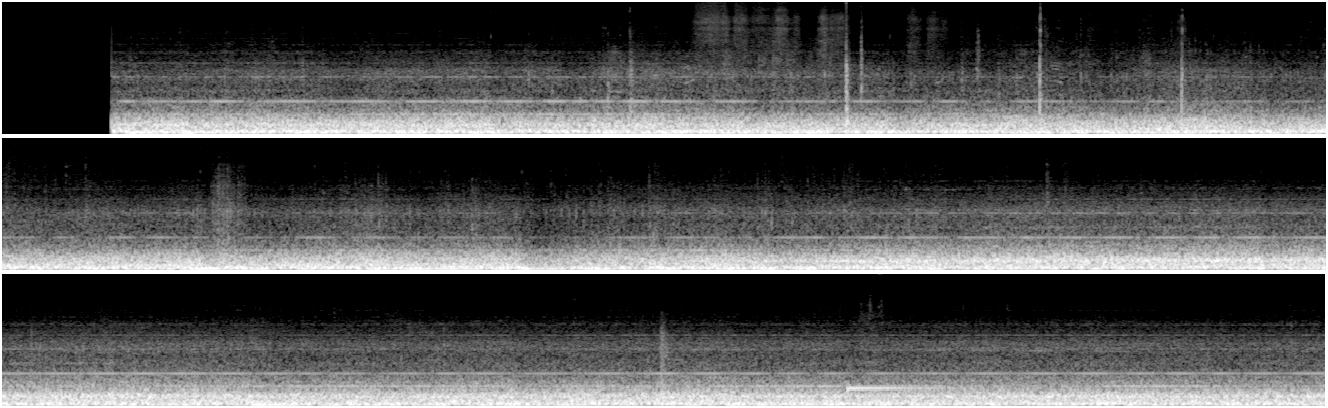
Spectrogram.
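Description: Jet airliner's turbofan engines at takeoff power heard from inside the cabin through the takeoff roll and liftoff. A loud, steady low roar with a faint steady whine over it, starting a moment in.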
